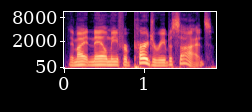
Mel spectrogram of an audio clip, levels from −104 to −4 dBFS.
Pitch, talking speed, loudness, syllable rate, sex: 140 Hz, 220 wpm, -18 LUFS, 6.3 syllables/s, male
